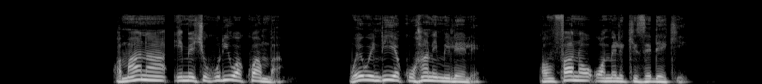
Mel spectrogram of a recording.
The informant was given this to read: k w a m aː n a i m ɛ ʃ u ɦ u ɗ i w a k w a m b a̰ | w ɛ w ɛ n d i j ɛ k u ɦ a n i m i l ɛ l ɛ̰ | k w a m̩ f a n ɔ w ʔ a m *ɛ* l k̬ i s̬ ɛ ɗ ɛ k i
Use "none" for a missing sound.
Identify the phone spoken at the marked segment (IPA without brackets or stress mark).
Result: ɛ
